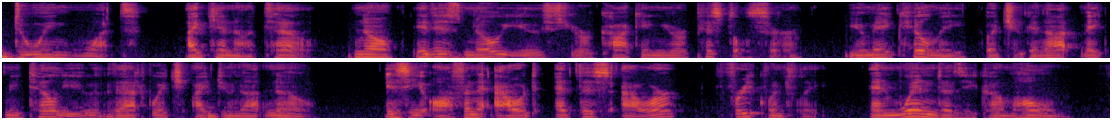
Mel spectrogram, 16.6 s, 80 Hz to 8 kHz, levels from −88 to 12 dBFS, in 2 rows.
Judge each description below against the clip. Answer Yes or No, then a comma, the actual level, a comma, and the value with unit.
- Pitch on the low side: Yes, low, 125 Hz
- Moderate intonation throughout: Yes, average, 3.4 semitones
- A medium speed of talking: Yes, average, 165 wpm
